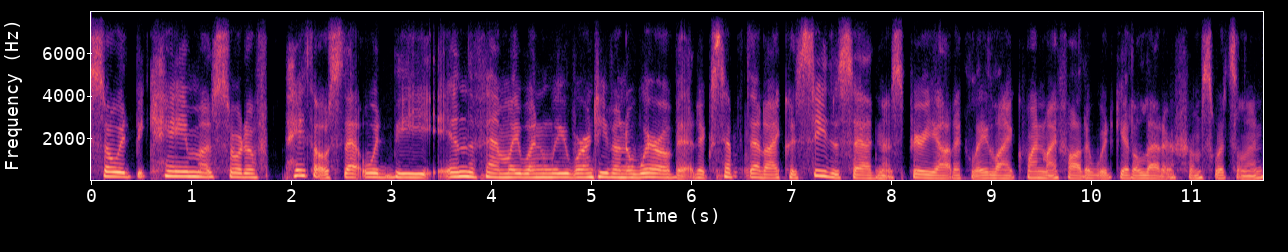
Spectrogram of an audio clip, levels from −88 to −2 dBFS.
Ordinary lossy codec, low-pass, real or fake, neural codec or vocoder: Opus, 16 kbps; 7.2 kHz; real; none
